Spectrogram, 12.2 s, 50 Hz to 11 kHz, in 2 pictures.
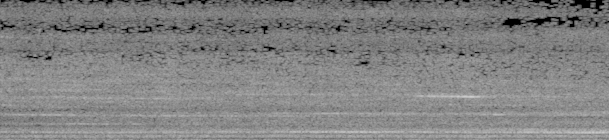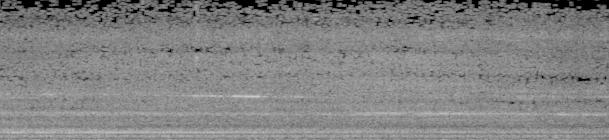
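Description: Indian Railways 12-coach EMU local train passing: a steady rumble of the coaches on the rails with a whine riding over it, growing to its loudest about halfway through and easing off near the end.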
